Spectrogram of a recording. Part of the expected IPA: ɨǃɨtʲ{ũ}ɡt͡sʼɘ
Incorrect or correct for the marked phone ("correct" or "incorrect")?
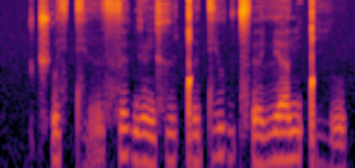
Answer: incorrect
